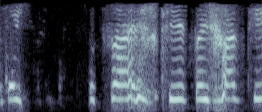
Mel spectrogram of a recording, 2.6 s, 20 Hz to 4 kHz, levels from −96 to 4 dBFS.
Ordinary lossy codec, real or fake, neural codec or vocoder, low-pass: MP3, 24 kbps; real; none; 3.6 kHz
